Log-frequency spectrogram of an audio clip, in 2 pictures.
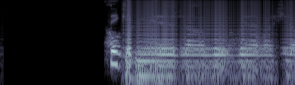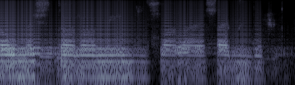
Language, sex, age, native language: Icelandic, male, 13, Icelandic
